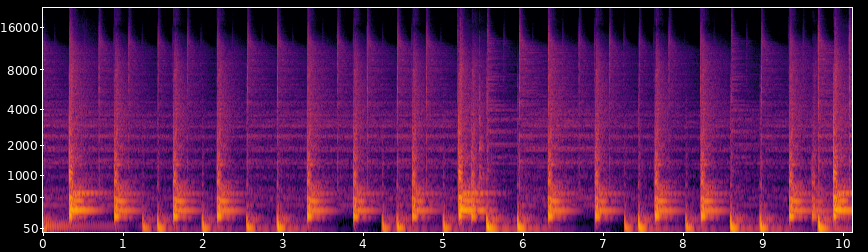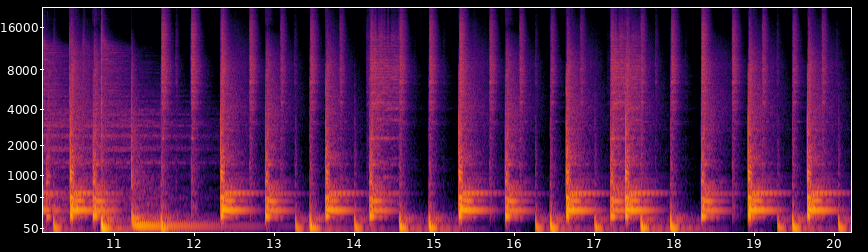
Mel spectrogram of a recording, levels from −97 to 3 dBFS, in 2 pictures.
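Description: It's a music clip, and there's nothing technically wrong to point to anywhere in it.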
